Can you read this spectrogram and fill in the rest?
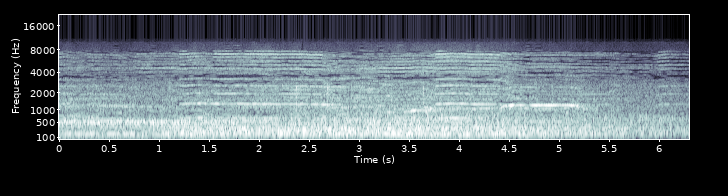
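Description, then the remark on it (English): A steady, dense roar of Space Shuttle Challenger's rocket engines just after liftoff on the 25th Space Shuttle mission, as it clears the tower and heads downrange, loud and unbroken throughout with a rumbling low end, easing slightly at the very end. “Liftoff of the 25th Space Shuttle mission, and it has cleared the tower. Control program confirmed. Challenger now heading downrange.”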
